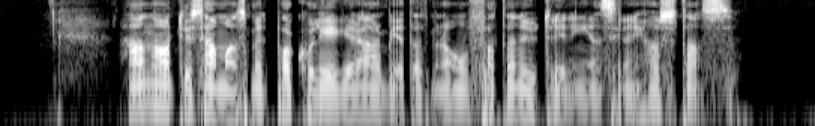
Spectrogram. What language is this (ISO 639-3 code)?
swe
